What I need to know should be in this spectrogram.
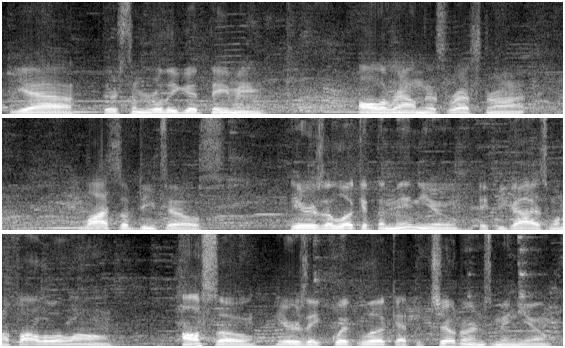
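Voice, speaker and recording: Male vlogger, slightly raspy, chatty and upbeat, recorded outdoors at a park. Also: lowish voice. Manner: enthusiastic, chatty. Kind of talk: upbeat vlog narration.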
